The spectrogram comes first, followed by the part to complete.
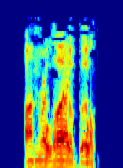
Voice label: "unreliable", english; adjectives

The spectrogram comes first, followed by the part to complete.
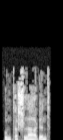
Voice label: "unterschlagend", German; adjectives

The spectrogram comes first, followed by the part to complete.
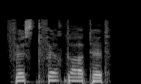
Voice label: "festverdrahtet", german; adjectives

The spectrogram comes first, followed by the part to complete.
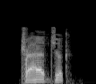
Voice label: "tragic", English; adjectives

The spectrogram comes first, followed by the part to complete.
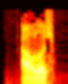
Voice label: "owlish", English; adjectives

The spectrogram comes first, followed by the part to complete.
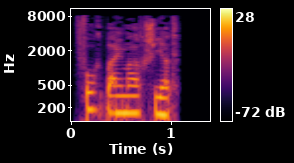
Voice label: "vorbeimarschiert", German; adjectives

